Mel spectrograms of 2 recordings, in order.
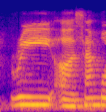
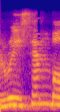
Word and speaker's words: reassemble: Cho nên khi mình đọc á reassemble chứ các bạn không đọc là resemble luôn, không phải.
